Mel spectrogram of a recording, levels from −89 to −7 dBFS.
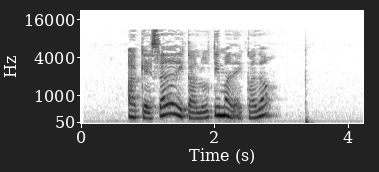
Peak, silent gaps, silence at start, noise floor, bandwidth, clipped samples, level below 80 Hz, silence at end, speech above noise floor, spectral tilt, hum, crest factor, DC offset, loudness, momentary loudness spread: -6 dBFS; none; 0.7 s; -65 dBFS; 11.5 kHz; under 0.1%; -54 dBFS; 0.8 s; 46 dB; -4 dB/octave; 50 Hz at -50 dBFS; 16 dB; under 0.1%; -20 LUFS; 10 LU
